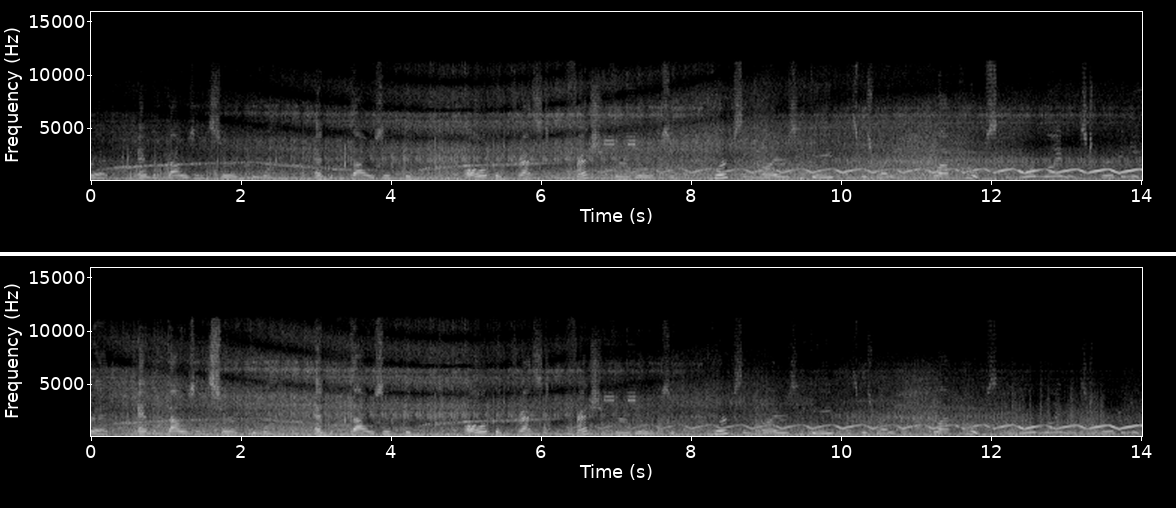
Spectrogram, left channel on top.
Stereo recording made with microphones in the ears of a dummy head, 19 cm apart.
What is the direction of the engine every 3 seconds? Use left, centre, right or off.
right, centre, left, left, left.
